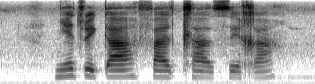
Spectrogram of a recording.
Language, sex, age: Tswana, female, 19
